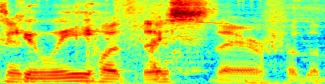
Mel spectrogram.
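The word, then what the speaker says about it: GUI: can get the box do you pronounce g-u-i as gooey put this there for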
